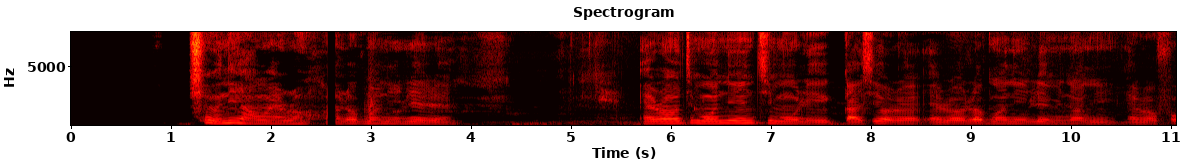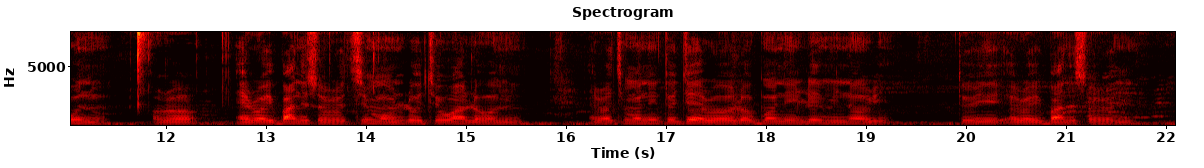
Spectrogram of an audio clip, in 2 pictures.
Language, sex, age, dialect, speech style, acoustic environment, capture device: Yoruba, male, 25-34, Nigeria - Ijebu, stressed, people talking, mobile / Linux / Chrome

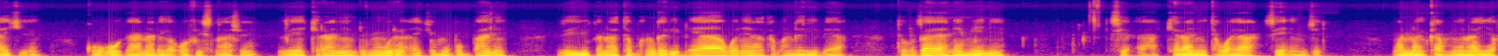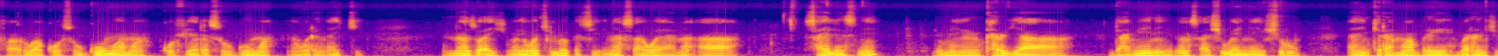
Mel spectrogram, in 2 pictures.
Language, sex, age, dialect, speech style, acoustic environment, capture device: Hausa, male, 18-24, Nigeria - Nigerian Standard, focused, nature, mobile / Linux / Chrome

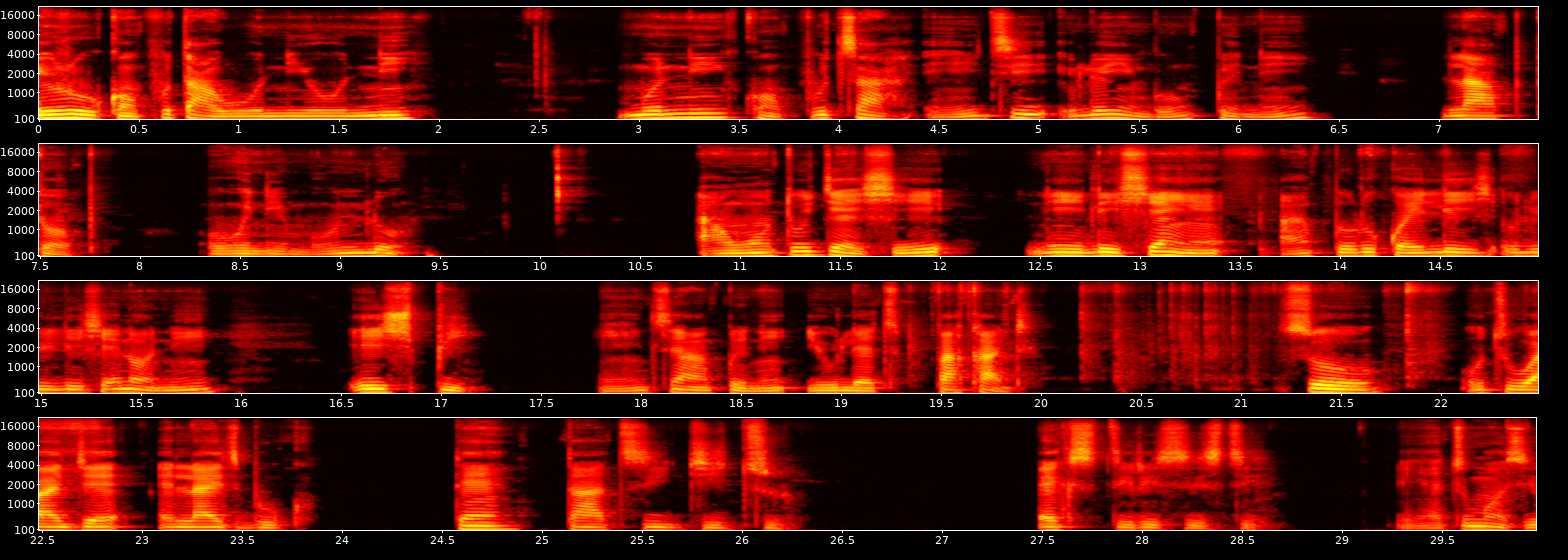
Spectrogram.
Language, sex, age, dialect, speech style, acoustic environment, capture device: Yoruba, male, 25-34, Nigeria - Lagos Yoruba, happy; relaxed, nature, mobile / Linux / Chrome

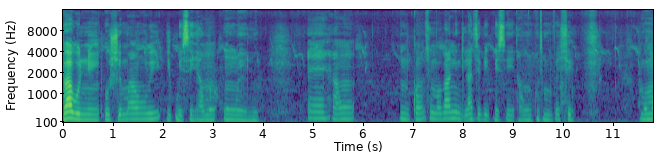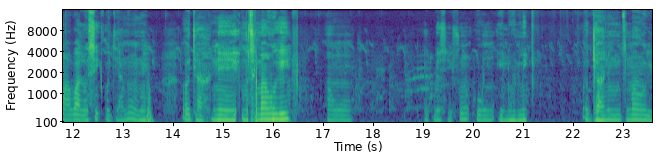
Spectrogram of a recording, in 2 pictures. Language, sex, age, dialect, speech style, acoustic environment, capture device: Yoruba, female, 18-24, Nigeria - Ibadan, nervous, people talking, mobile / macOS / Safari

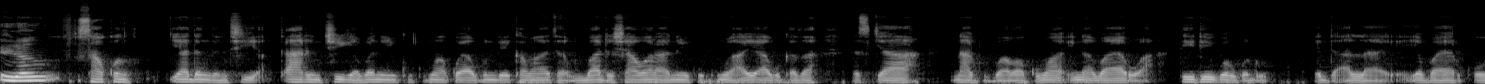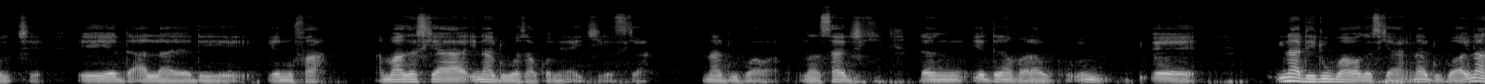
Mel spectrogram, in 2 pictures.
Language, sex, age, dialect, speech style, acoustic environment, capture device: Hausa, male, 18-24, Nigeria - Kano, tired, music, mobile / Linux / Chrome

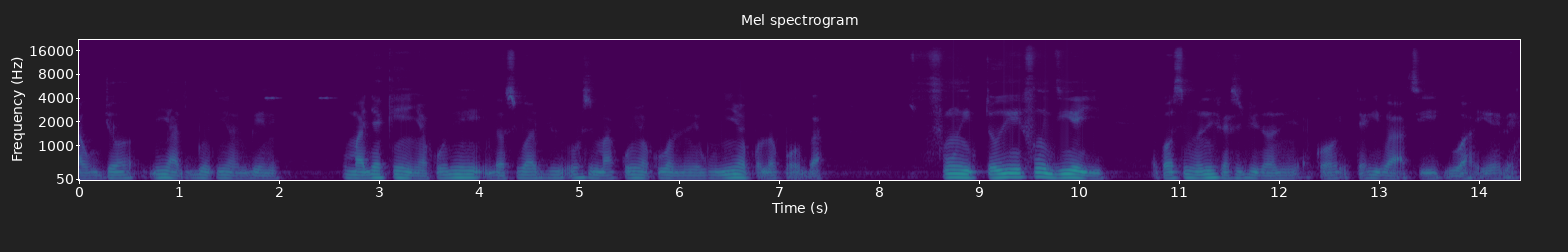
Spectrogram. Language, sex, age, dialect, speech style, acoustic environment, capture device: Yoruba, male, 35-44, Nigeria - Lagos Yoruba, happy, silence, mobile / Linux / Chrome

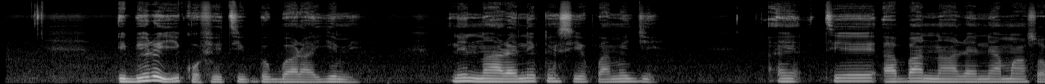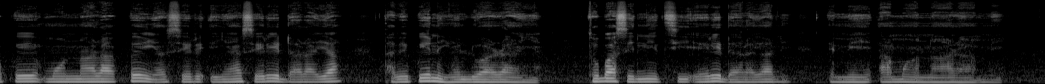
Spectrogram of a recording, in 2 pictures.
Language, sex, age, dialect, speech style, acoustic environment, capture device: Yoruba, male, 25-34, Nigeria - Ibadan, tired, nature, mobile / Linux / Chrome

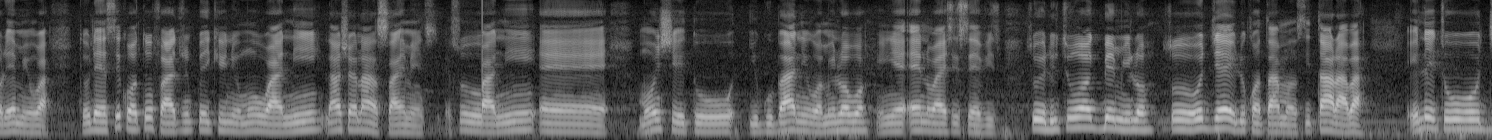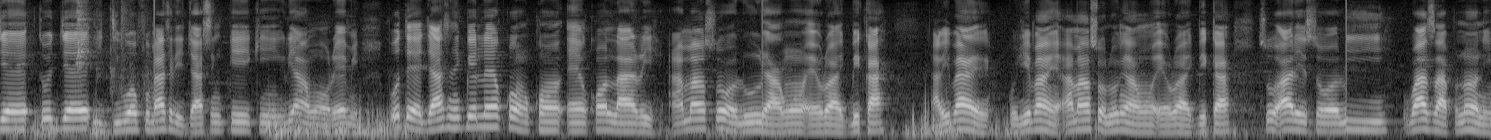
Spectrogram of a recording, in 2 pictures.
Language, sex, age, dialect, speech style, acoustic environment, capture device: Yoruba, male, 25-34, Nigeria - Lagos Yoruba, happy, nature, mobile / Linux / Chrome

